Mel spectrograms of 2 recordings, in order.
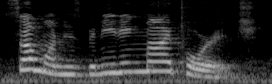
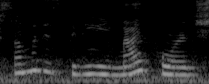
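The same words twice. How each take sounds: First: The voice is loud, deep and booming. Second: The voice is quiet, soft and gentle. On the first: "he cried in his big booming voice" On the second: "She whispered in her quiet, gentle voice"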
